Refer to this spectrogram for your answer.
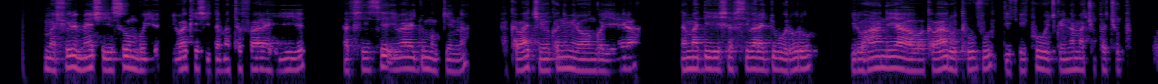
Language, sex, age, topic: Rundi, male, 18-24, education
